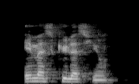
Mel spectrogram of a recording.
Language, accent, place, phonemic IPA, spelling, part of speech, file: French, France, Lyon, /e.mas.ky.la.sjɔ̃/, émasculation, noun, LL-Q150 (fra)-émasculation.wav
- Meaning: emasculation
